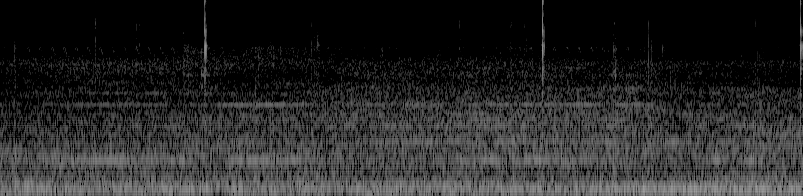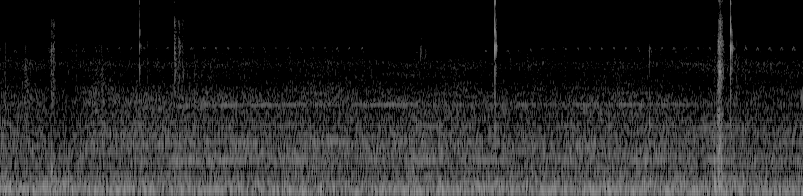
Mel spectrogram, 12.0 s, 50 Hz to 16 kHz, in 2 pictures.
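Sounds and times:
distant engine drone: 0.0s - 12.0s.

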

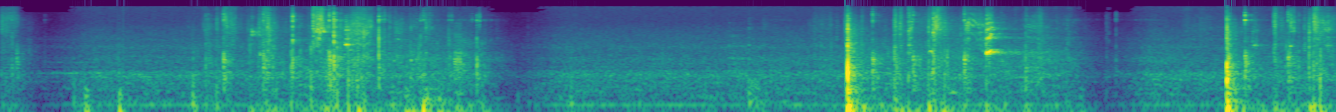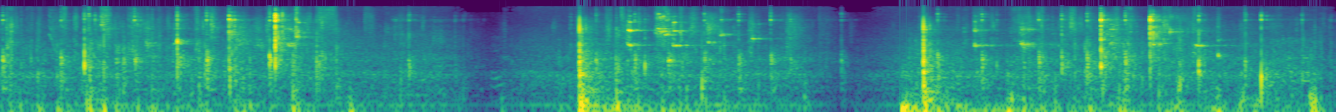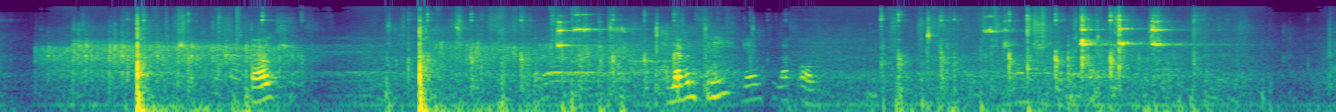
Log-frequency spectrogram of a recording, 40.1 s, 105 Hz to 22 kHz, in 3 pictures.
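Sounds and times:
table tennis ball clicking: 12.4s - 16.6s.

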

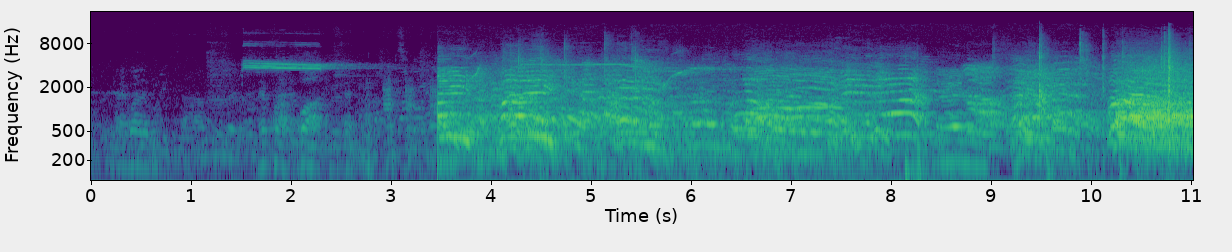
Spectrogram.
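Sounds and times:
crowd shouting and yelling: 3.4s - 11.0s.

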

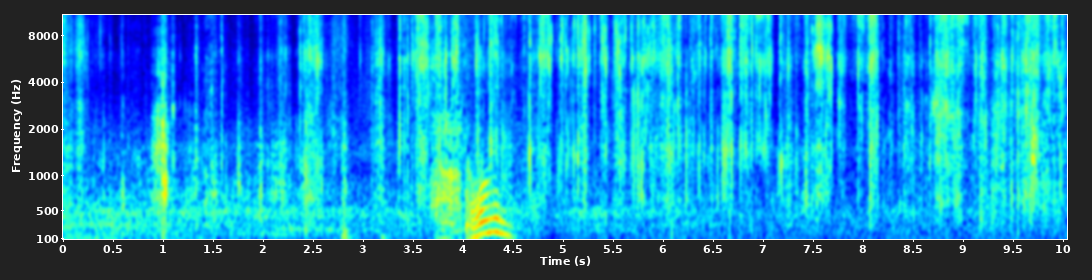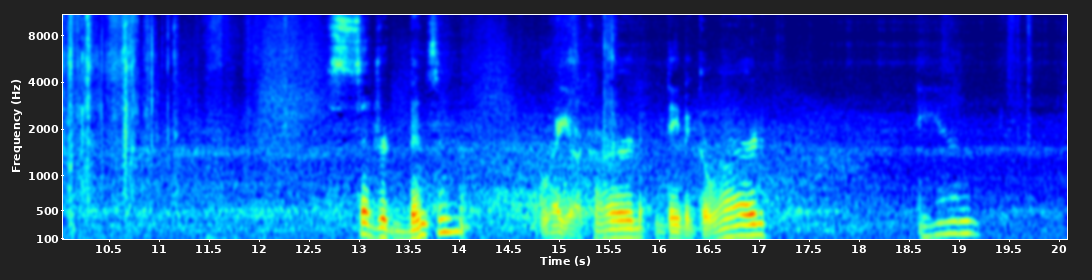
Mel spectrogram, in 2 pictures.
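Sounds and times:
foil wrapper crinkling and tearing: 0.0s - 11.2s.

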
